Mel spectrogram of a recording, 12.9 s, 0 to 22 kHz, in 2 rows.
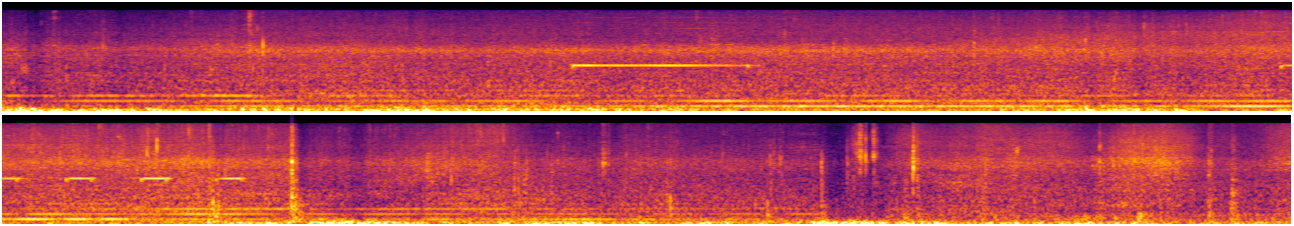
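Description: A 2014 Toyota RAV4 Limited's power liftgate motor hums steadily for about ten seconds, with one long electronic beep about three seconds in and four short beeps a few seconds later. Low rumbling handling noise runs under it.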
